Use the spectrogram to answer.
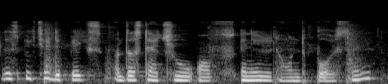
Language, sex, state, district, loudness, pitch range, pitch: English, female, Assam, Kamrup Metropolitan, -16 LUFS, 180-220 Hz, 195 Hz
